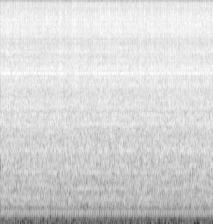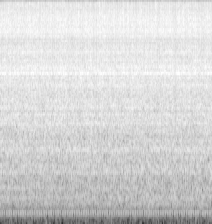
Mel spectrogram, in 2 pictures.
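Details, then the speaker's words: Troy-Bilt Pony rider with replacement engine and new head gasket, fresh gas, cranked up: steady single-cylinder drone, even buzzing note at constant speed, no misses or knocks, smoky at start; normal running. "But she's a runner. The belts even work pretty good for the drive"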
